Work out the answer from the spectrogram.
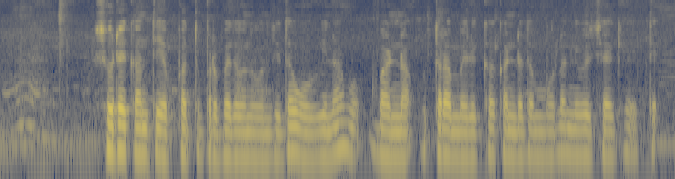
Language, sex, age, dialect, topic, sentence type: Kannada, male, 36-40, Mysore Kannada, agriculture, statement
